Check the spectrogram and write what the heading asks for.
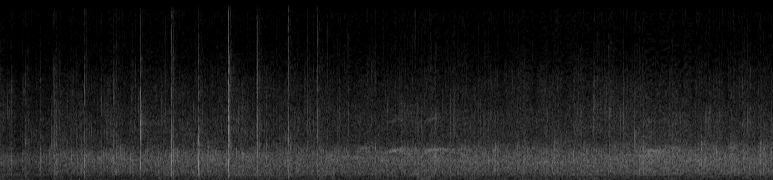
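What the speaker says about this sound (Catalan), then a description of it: "Que servisquen estos aplaudiments per agrair-vos" Audience applause at the closing ceremony of Tortosa's year as Catalan Capital of Culture: crisp individual claps stand out at the start, then merge into a steady, even wash of clapping that carries on for several seconds.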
